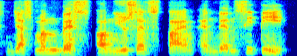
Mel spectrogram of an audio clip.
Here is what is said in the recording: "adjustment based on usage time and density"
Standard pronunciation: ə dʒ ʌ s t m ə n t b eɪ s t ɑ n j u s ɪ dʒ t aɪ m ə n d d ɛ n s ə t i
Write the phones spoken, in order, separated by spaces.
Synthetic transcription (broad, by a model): dʒ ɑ s m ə n b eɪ s ɑ n j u s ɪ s t aɪ m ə n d d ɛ n s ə t i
